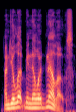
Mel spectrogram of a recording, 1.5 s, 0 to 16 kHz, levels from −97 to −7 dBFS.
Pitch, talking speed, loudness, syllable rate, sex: 140 Hz, 275 wpm, -16 LUFS, 6.0 syllables/s, male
